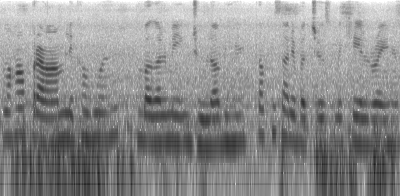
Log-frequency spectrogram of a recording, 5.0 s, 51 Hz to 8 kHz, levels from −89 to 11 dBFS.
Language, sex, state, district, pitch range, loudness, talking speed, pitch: Hindi, female, Chhattisgarh, Raipur, 185-205 Hz, -18 LUFS, 215 wpm, 200 Hz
